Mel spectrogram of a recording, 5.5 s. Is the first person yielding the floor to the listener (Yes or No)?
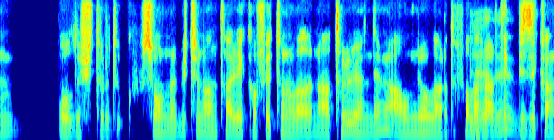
Yes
